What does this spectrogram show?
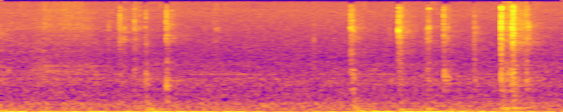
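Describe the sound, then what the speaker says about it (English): Quick bursts of typing on a computer keyboard, close and clear, with irregular clusters of key clicks and short pauses. "I'm going to start typing."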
